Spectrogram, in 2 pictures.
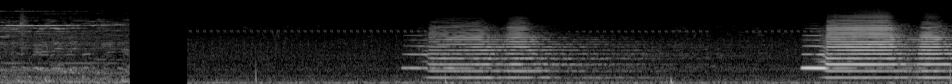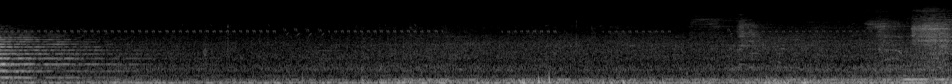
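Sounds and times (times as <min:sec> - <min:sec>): locomotive air horn blasts: 0:04.0 - 0:06.6, 0:08.0 - 0:10.9.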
